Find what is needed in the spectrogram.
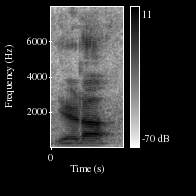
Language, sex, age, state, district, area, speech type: Kannada, male, 45-60, Karnataka, Kolar, urban, read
